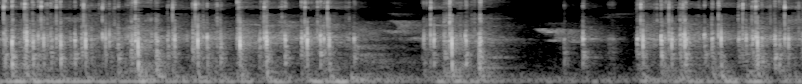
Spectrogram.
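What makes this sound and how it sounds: Fingertips of both hands type on a retro-style cream plastic mechanical keyboard with black and purple keycaps. Quick, bright, clacky keystrokes come in a steady flurry, pause briefly just before the three-second mark, then resume at the same brisk pace.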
